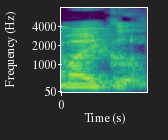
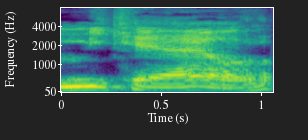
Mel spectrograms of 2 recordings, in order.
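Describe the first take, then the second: First: The name is pronounced as Michael. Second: The name is pronounced as Mikael. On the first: The speaker calls it wrong. "not Michael" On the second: The speaker calls it right. "It's actually Mikael"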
